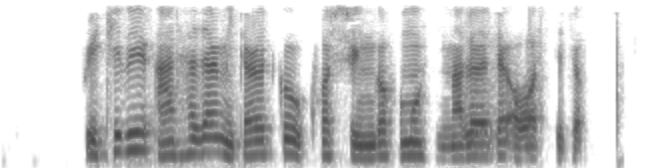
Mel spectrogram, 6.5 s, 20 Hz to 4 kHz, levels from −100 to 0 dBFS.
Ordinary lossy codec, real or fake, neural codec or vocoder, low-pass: MP3, 32 kbps; real; none; 3.6 kHz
